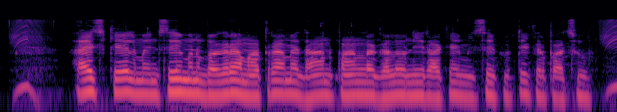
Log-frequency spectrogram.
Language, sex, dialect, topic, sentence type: Chhattisgarhi, male, Northern/Bhandar, agriculture, statement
